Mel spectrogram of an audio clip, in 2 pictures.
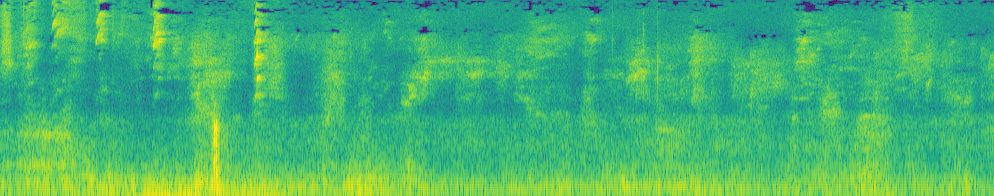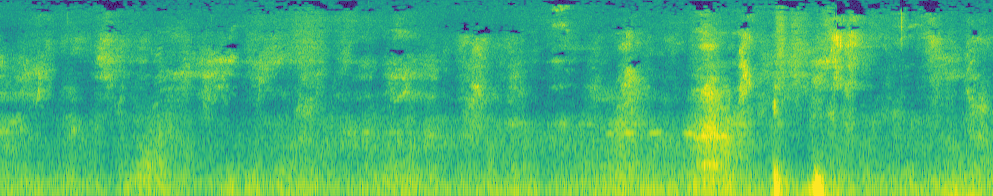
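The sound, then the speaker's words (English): Faint, scattered wild bird chirps and songs drift through quiet woods, intermittent, with soft rustling and occasional low thumps. “All right, I'm listening to those bird songs while you're doing your bit.”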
